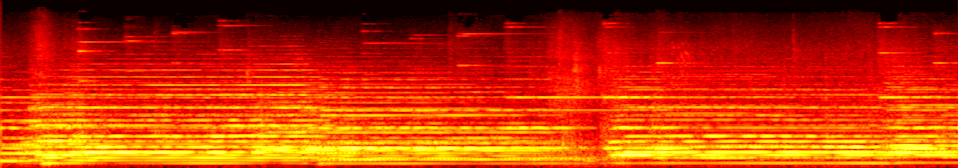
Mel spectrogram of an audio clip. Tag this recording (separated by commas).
Music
